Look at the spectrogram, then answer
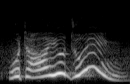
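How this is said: The voice sounds surprised. The speaker did not expect this. "I show that I'm surprised"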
